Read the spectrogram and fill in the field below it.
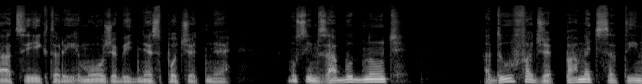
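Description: No technical faults can be heard anywhere in this clip. Nothing in the audio points to a problem with how it was captured or delivered.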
